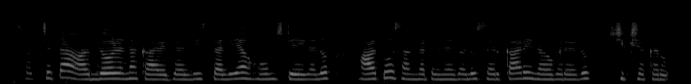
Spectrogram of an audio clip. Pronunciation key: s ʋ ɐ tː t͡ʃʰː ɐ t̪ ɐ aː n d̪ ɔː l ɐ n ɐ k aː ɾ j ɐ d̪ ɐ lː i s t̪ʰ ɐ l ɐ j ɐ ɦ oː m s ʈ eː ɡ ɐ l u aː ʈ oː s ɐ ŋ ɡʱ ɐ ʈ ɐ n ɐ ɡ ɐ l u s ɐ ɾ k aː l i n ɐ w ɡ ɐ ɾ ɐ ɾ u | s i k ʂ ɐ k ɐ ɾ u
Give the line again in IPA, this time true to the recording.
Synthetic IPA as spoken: s ʋ ɐ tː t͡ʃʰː ɐ t̪ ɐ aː n d̪ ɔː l ɐ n ɐ k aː ɾ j ɐ d̪ ɐ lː i s t̪ʰ ɐ l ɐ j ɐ ɦ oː m s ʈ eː ɡ ɐ l u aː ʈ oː s ɐ ŋ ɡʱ ɐ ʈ ɐ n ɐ ɡ ɐ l u s ɐ ɾ k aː ɾ i n ɐ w ɡ ɐ ɾ ɐ ɾ u | ʃ i k ʂ ɐ k ɐ ɾ u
